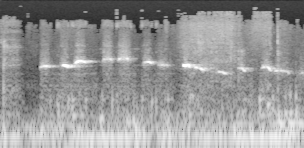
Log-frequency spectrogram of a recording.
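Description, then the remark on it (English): A person whistles a wavering, tuneful melody in a hallway, with steady rising and falling notes, fairly clear, over a faint low rumble and soft background noise. “you hear like some footsteps echoing down the hall and some whistling.”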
